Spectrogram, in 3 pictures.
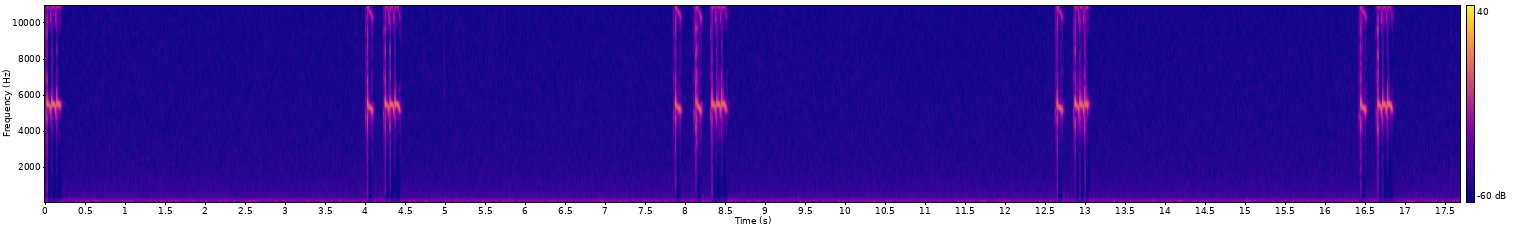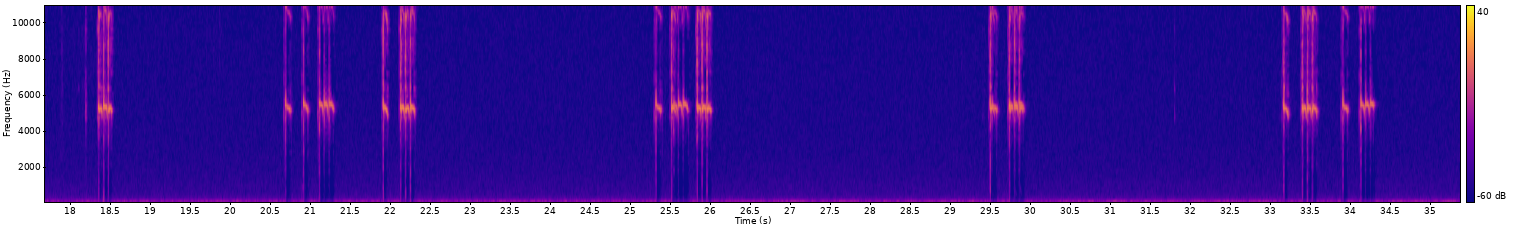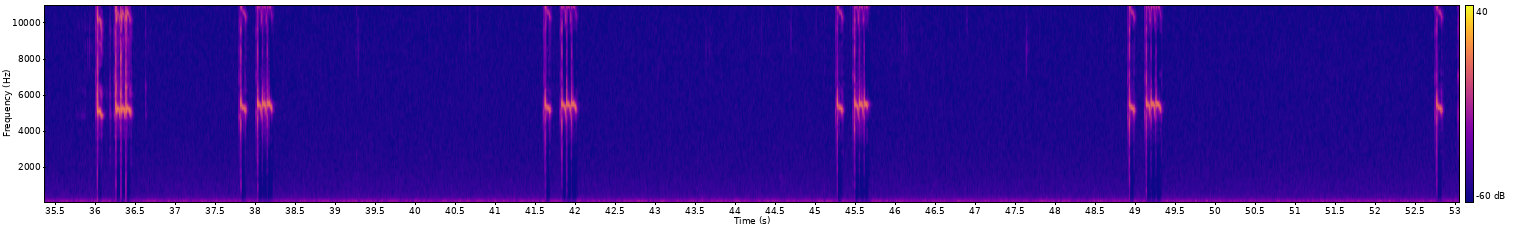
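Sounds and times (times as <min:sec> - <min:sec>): cricket chirping: 0:00.0 - 0:00.3, 0:04.0 - 0:04.5, 0:07.9 - 0:08.6, 0:12.6 - 0:13.1, 0:16.4 - 0:16.9, 0:18.2 - 0:18.6, 0:20.7 - 0:22.4, 0:25.3 - 0:26.1, 0:29.5 - 0:30.0, 0:33.2 - 0:34.4, 0:36.0 - 0:36.6, 0:37.8 - 0:38.3, 0:41.6 - 0:42.1, 0:45.2 - 0:45.7, 0:48.9 - 0:49.4, 0:52.8 - 0:53.0.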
